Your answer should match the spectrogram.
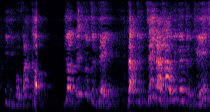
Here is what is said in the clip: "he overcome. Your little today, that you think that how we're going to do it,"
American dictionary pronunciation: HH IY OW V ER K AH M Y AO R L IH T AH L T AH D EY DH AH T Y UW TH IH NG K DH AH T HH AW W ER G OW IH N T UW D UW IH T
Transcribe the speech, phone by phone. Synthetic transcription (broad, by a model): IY OW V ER K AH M Y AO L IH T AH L T AH D EY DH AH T Y UW T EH K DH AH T HH AW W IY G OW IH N T UW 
